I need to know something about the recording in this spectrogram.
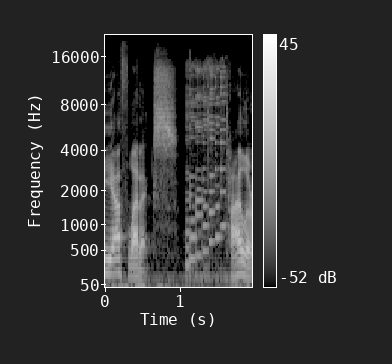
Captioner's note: buzzer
